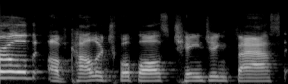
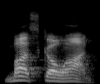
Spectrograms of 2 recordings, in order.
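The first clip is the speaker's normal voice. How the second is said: "must go on" said softer and lower; soft, low finish; 5 semitones lower, 6 dB quieter than usual. Shown as a demonstration. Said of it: "second take, drops soft".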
